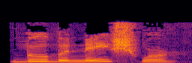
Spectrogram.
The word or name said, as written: Bhubaneswar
